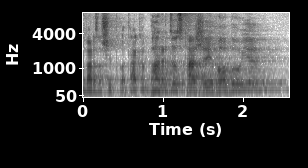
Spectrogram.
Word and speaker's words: oboje: Oczywiście musimy uważać, żeby nie podkreślić wyrazu oboje, prawda? I to jeszcze na pierwszą sylabę, która w języku polskim nie jest akcentowana, bo wyjdzie nam to bardzo z czeska będzie to brzmiało.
